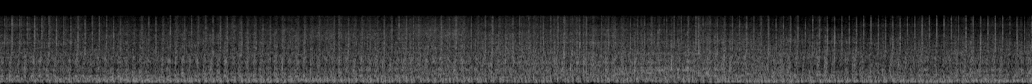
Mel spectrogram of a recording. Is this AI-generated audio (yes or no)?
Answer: yes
